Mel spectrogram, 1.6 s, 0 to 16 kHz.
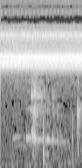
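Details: At about 6:30 pm, still light but chilly, a chorus of crickets gives an unbroken, shrill, even-pitched trill, with faint low murmurs, possibly distant people playing basketball, beneath; cricket.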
